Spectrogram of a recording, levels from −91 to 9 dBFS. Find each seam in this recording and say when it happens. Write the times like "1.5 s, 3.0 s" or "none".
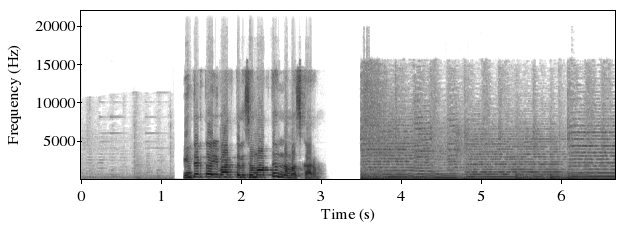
none

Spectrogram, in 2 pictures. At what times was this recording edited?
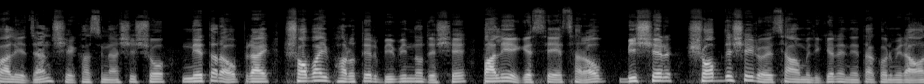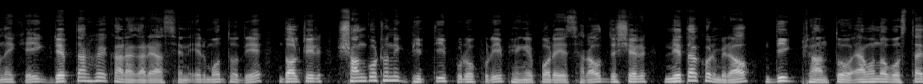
none

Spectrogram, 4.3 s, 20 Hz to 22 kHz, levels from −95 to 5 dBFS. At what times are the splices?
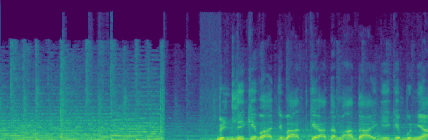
1.6 s

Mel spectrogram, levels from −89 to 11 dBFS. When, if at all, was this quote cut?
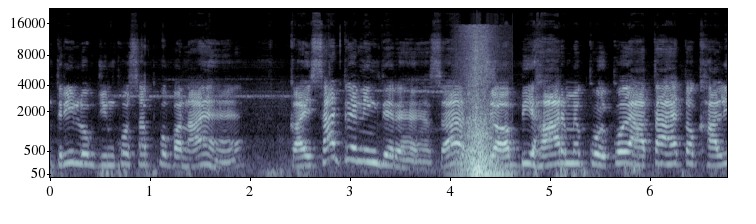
4.3 s

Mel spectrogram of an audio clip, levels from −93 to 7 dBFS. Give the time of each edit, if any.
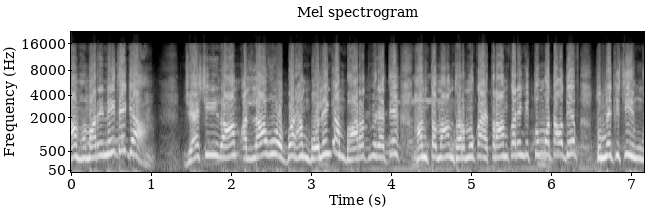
none

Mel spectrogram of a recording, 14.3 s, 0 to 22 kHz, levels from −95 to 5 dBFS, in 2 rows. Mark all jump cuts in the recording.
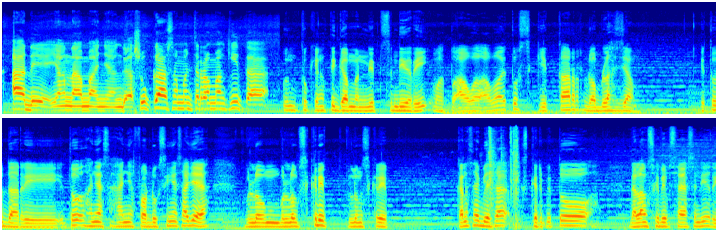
2.7 s

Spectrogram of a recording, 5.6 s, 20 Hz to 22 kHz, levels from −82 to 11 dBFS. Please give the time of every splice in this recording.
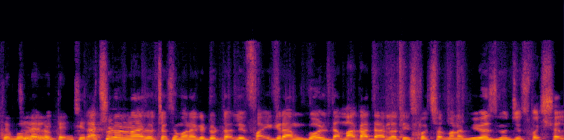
0.9 s

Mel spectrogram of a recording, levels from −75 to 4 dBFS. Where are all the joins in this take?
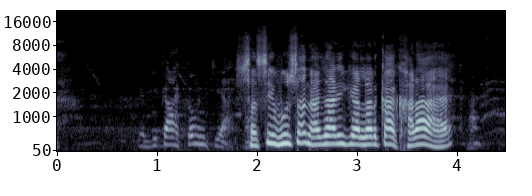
1.8 s

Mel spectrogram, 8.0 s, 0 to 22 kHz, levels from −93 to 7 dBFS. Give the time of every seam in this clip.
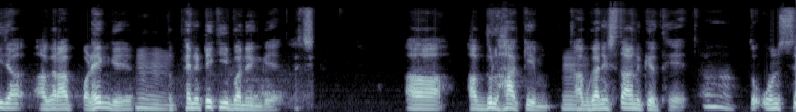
3.1 s

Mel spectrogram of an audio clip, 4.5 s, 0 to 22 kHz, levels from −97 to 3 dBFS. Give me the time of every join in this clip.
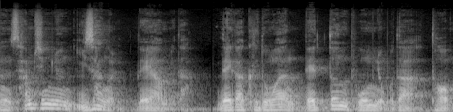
2.0 s

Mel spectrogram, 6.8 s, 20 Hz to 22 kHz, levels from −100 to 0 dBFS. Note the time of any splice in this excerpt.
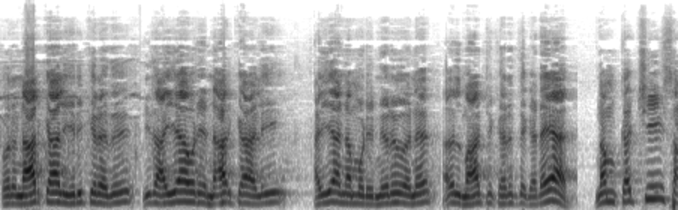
1.4 s, 4.4 s, 5.8 s

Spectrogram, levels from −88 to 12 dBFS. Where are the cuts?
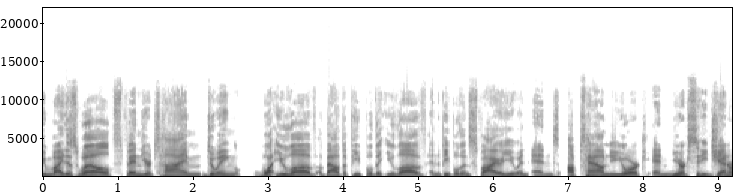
1.0 s, 2.1 s

